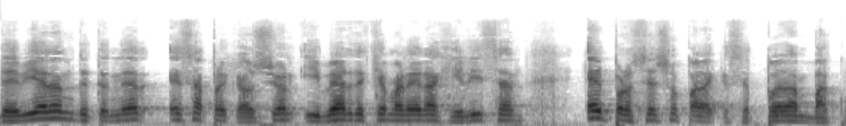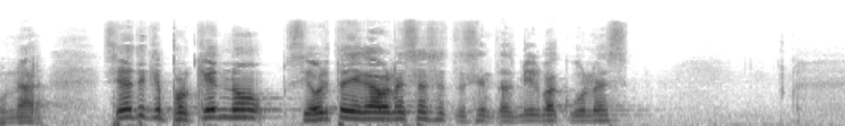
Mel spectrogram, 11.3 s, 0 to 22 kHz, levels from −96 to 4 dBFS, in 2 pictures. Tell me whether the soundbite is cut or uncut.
uncut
